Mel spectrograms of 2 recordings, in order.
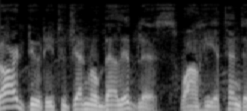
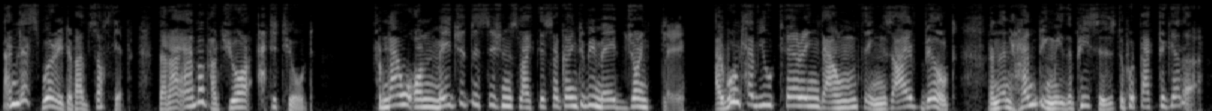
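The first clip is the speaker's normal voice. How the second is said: angry; 10 semitones higher than usual. Acted. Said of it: "Dizra glared at him".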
